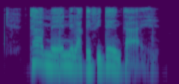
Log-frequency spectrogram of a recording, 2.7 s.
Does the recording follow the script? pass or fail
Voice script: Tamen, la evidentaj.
pass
